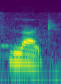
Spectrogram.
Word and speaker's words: liked: T or it liked liked is is this liked it's the T sound liked everybody say it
